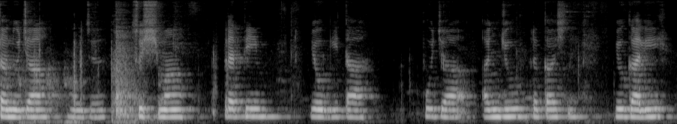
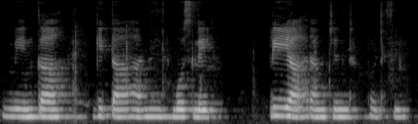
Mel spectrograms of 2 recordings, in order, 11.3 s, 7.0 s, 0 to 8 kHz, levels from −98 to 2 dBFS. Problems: none marked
